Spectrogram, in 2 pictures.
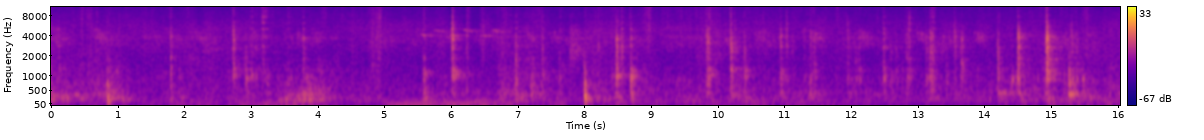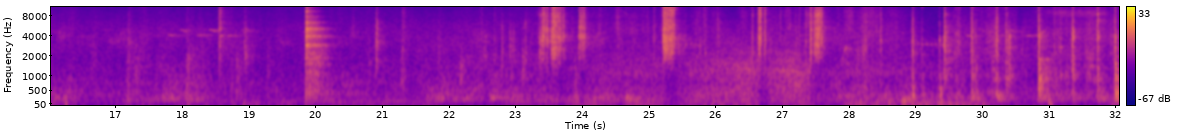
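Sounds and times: metallic wrench clicks and clinks: 23.4s - 24.1s, 25.1s - 25.5s.

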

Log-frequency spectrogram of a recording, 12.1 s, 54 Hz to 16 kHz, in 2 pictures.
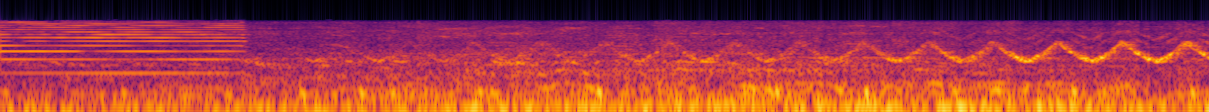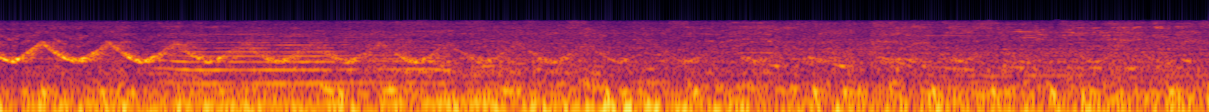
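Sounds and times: car road and engine rumble: 0.0s - 12.0s
siren sweeping up and down: 3.0s - 9.4s.

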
